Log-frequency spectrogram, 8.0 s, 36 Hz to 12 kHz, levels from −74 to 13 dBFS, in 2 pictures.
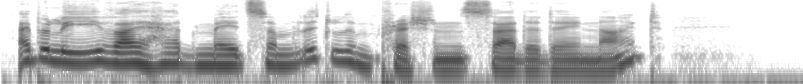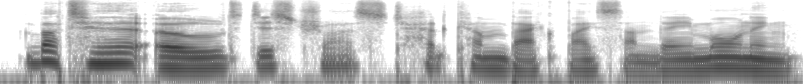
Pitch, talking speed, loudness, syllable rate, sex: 125 Hz, 150 wpm, -20 LUFS, 4.3 syllables/s, male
